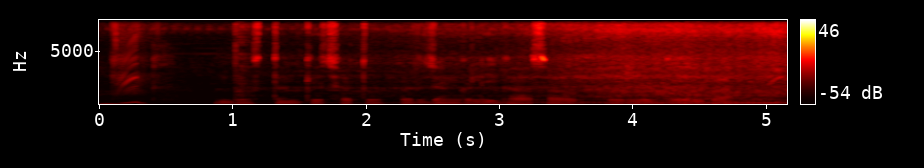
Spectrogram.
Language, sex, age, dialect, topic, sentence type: Bhojpuri, male, 18-24, Southern / Standard, agriculture, question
